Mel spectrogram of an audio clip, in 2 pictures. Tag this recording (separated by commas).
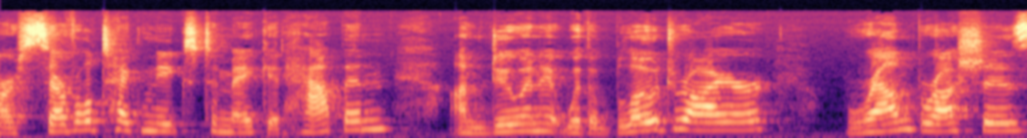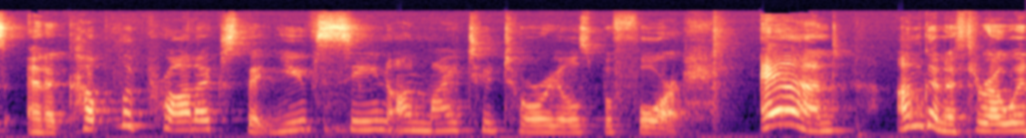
Speech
